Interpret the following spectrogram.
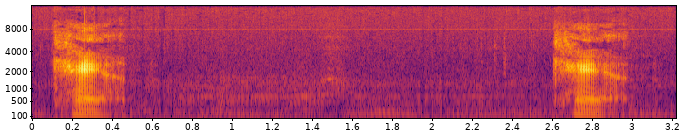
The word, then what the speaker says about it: can: itself we pronounce it can can but when we say can in a sentence the pronunciation usually changes listen i can sing notice the stress the word can is unstressed the main verb after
